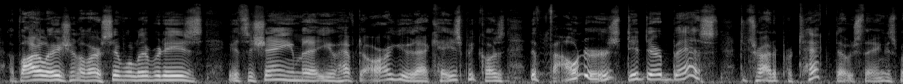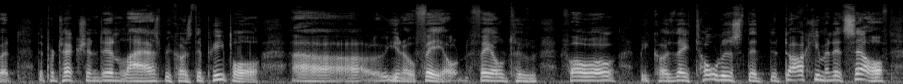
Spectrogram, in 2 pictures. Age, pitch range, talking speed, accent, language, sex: 60-79, 160-200 Hz, 170 wpm, American, English, male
